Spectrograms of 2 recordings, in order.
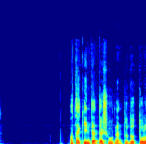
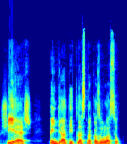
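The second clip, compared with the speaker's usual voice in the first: higher, hurried warning; urgent call; 7 semitones higher than usual. A narrator's reading. Maharaja urging the bear to flee, urgent call. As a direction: urge him to hurry. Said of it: "kiáltotta".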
